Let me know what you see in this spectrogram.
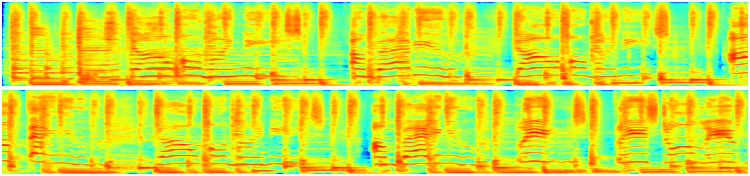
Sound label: Medley Rythm n Soul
